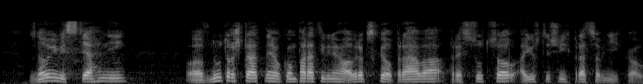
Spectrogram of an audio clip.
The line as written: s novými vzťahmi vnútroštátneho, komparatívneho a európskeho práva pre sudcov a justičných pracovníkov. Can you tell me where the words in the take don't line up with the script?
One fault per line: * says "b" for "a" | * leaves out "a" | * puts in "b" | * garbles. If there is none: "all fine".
all fine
